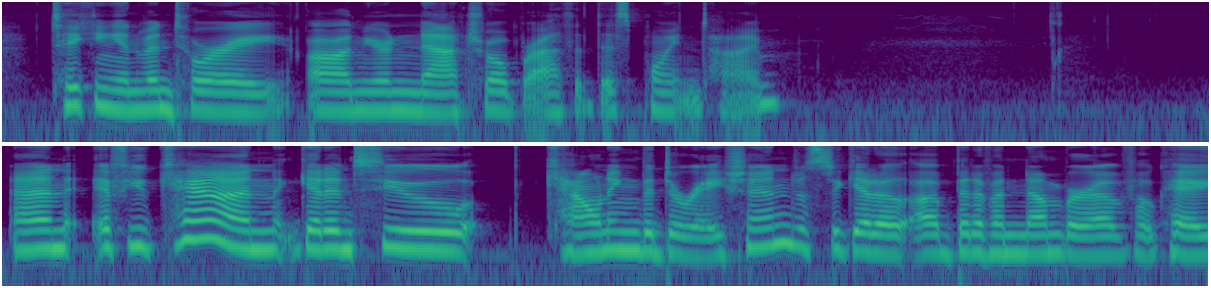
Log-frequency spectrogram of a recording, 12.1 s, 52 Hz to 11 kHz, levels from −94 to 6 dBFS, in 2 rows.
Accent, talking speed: American, 155 wpm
